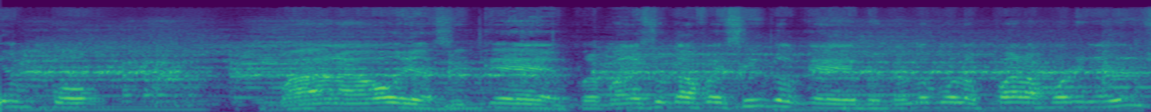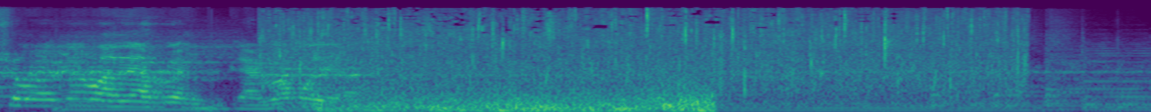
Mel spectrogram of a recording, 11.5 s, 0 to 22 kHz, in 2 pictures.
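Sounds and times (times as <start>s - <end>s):
speech: 0.0s - 7.8s
heavy rain falling: 7.1s - 10.9s.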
